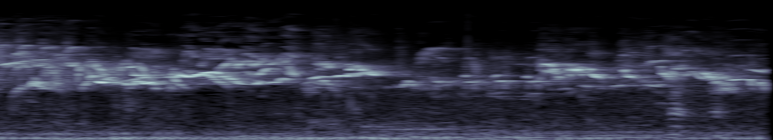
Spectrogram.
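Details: Two Oriental magpie-robins compete in a singing duel at a Sunday practice contest in Sindanglaut, session two. They pour out rich descending whistles and quick twitters without a break, over a low hum and distant talk.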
